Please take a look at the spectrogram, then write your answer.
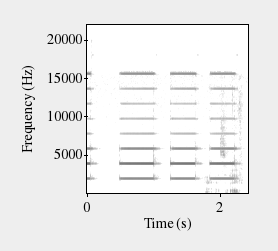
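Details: Neo Geo board repair: three clean high-pitched beeps, each about half a second, from the meter's continuity test on a pad/via; the trace conducts and the connection is good.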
